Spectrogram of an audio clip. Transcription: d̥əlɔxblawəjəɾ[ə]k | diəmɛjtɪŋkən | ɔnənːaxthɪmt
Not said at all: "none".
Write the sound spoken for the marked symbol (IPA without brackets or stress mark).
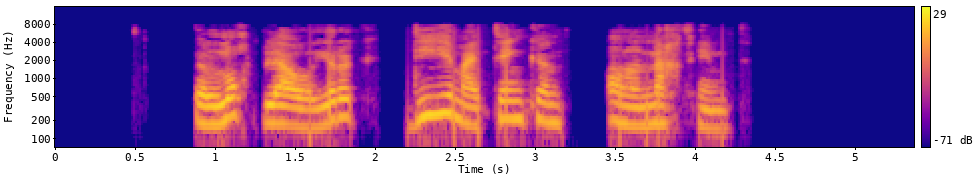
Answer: ə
